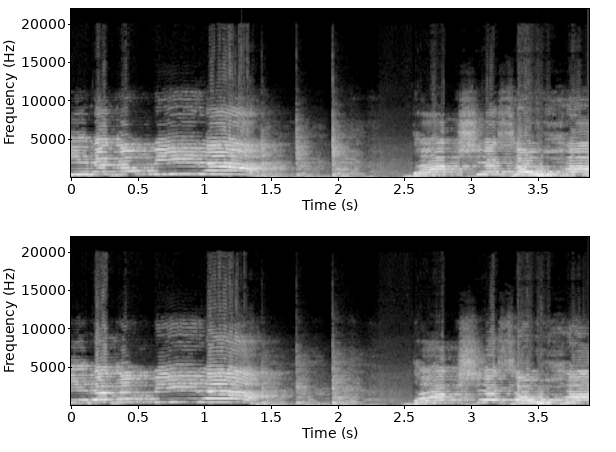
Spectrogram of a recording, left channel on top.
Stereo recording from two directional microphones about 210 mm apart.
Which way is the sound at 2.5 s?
15° right (ahead or behind).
